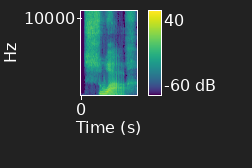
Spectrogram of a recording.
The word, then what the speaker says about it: soir: The evening, le soir. Another nasal vowel here, S-O-I, which is pronounced as wa. So, le soir.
